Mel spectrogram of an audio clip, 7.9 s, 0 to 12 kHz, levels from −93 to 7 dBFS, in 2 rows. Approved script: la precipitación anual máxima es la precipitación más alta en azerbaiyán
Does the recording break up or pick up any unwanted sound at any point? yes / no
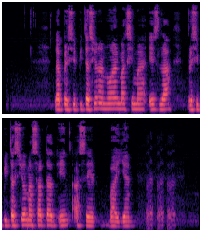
yes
